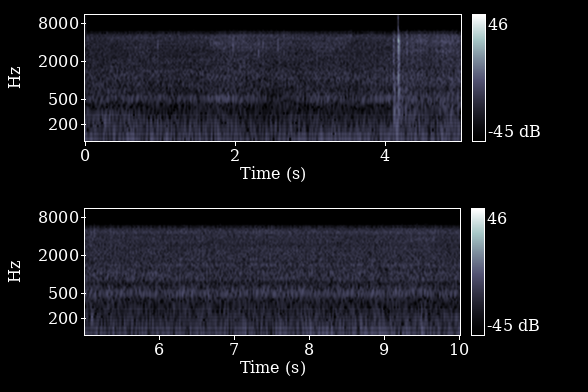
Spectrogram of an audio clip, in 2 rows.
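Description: Buick 3.8 L (3800) V6 idling steadily while Seafoam is drawn in through a vacuum line, with one sharp click about four seconds in.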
